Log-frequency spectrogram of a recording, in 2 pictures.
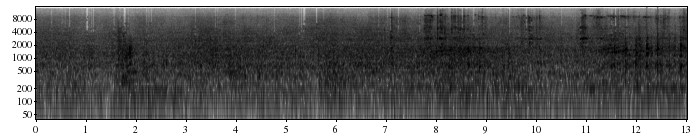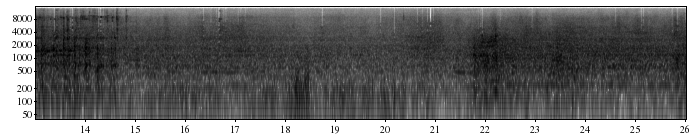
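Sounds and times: excavator diesel engine under load: 0:00.0 - 0:26.0
clanking and clattering in rubble: 0:07.0 - 0:15.0
metal squealing: 0:10.8 - 0:14.0.

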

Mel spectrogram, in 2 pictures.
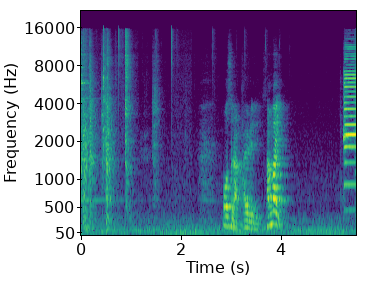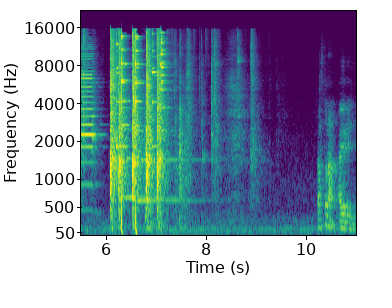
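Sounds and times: pellets clanking on steel plates: 0:06.1 - 0:08.8.

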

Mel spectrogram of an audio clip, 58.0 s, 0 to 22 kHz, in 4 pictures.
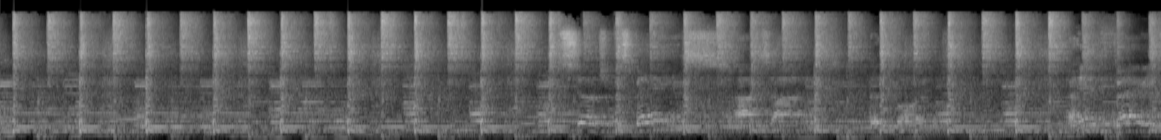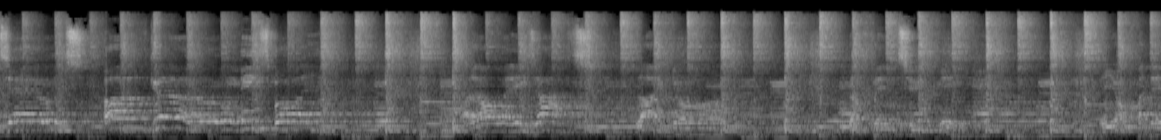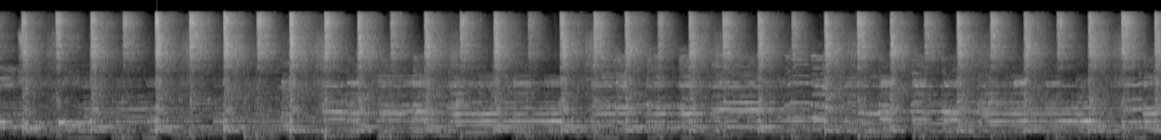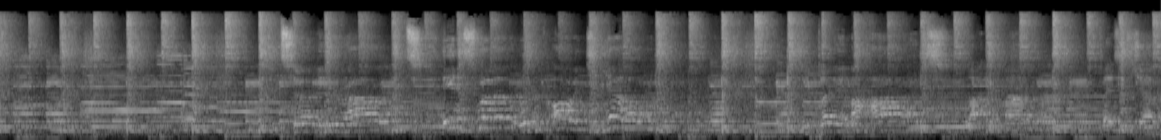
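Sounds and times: bass guitar: 0:00.0 - 0:58.0
drum kit steady beat: 0:00.0 - 0:58.0
electric guitars: 0:00.0 - 0:58.0
man singing: 0:06.8 - 0:19.3, 0:20.0 - 0:31.0, 0:43.4 - 0:58.0.

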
